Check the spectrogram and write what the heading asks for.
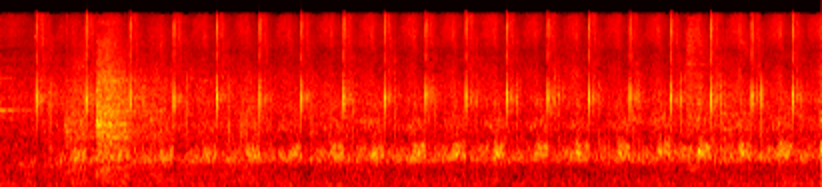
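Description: Jump rope skipping on a gym floor: evenly spaced taps of the rope and feet, about three a second, over a steady hum.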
